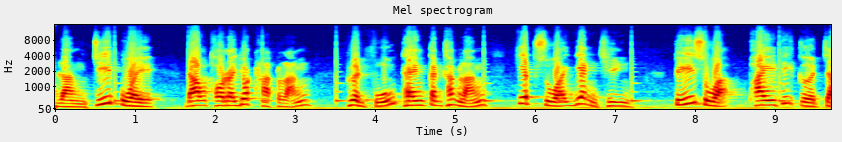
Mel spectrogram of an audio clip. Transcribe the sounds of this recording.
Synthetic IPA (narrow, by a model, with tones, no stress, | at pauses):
mla˨˩ŋt͡ɕiː˨˧˦pu˨˩əj | daː˧wt̪ʰɔː˧ɾa˧jo˦˥t̪̚ha˨˩k̚la˩˦ŋ | pʰɯ˧˩ənfuː˨˦ŋt̪ʰɛː˧ŋka˧nkʰaː˥˩ŋla˩˦ŋ | ke˦˥p̚su˨˩əjɛː˥˩ŋt͡ɕʰi˧ŋ | t̪iː˨˦su˨˩ə | pʰa˧jt̪ʰiː˥˩kɤː˨˩t̪̚t͡ɕaː˨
